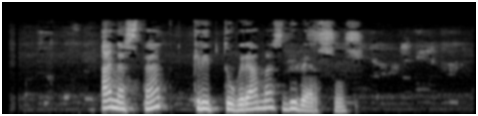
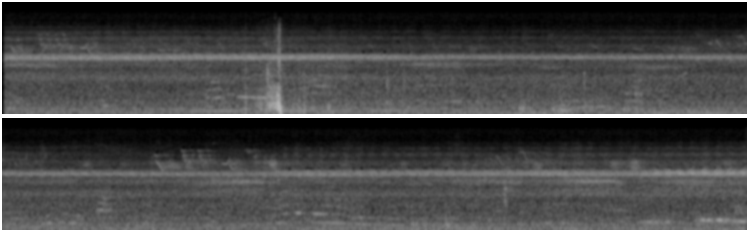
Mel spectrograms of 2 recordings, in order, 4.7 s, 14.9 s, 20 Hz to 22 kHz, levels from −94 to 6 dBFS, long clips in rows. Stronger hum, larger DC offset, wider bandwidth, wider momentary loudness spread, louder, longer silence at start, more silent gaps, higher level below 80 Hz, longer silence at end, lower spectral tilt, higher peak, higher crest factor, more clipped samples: neither; neither; second, 11.5 kHz vs 15.5 kHz; about the same, 8 LU vs 8 LU; first, -18 LUFS vs -34 LUFS; first, 1 s vs 0 s; neither; second, -72 dBFS vs -52 dBFS; first, 0.7 s vs 0 s; about the same, -4 dB/octave vs -4 dB/octave; first, 0 dBFS vs -6 dBFS; second, 20 dB vs 30 dB; neither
